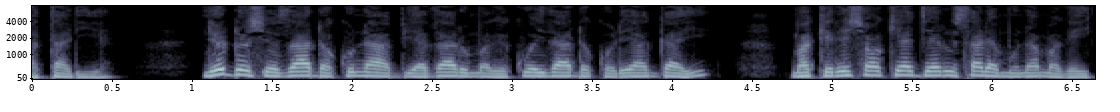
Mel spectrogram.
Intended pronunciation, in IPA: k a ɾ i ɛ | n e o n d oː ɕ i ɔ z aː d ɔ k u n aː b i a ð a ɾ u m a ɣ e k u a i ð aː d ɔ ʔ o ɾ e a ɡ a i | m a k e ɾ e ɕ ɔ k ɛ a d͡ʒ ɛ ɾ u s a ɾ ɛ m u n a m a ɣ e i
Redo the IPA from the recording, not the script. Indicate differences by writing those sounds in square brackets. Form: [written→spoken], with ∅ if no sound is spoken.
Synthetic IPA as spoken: [k→t] a ɾ i ɛ | n e o n d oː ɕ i ɔ z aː d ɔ k u n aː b i a ð a ɾ u m a ɣ e k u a i ð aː d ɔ [ʔ→k] o ɾ e a ɡ a i | m a k e ɾ e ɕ ɔ k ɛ a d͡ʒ ɛ ɾ u s a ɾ ɛ m u n a m a ɣ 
